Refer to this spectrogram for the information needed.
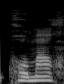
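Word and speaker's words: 고마 (高麗): 신사 책임자인 고마 후미야스 씨는 약광의 직계 후손이라고 합니다. 고마는 고려의 일본어 발음입니다.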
